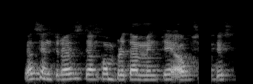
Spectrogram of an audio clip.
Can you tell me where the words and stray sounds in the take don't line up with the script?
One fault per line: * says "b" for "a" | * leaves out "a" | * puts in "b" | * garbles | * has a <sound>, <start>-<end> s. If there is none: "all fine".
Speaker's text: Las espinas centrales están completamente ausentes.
* leaves out "espinas"
* has a dropout, 2.0-2.1 s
